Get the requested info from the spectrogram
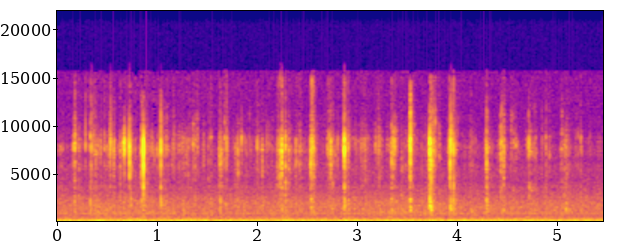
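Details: Four domestic guinea pigs (two American boars, a long haired mini yak and an Abyssinian sow) munching fresh garden romaine lettuce; crisp, quick ticking bites in irregular bursts, several per second, over faint low room noise.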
